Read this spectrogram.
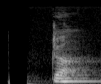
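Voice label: "zhe5", Mandarin Chinese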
